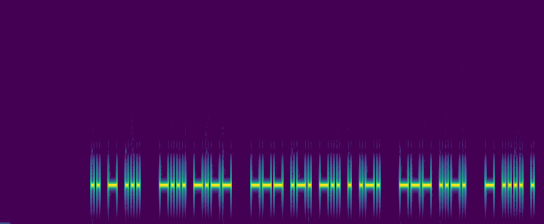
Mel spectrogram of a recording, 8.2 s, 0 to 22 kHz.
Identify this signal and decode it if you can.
Morse code, heard as a keyed tone, about 27 wpm, 700 Hz. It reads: ITS BY ORDER OF THE
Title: Sentences from Top 1000 Words - Review Part 3 - 28wpm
